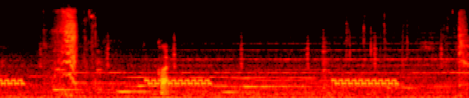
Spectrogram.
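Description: An in-game telephone ringing in The Stanley Parable, a repeated bright electronic trill sounding in short bursts at the start, middle and near the end, over a steady background hum, with a brief spoken word.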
